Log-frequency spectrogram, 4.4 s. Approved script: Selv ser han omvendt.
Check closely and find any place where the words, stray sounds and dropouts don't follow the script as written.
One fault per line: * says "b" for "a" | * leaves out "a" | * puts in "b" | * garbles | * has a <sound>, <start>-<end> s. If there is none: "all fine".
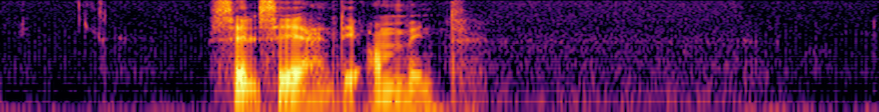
* puts in "det"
